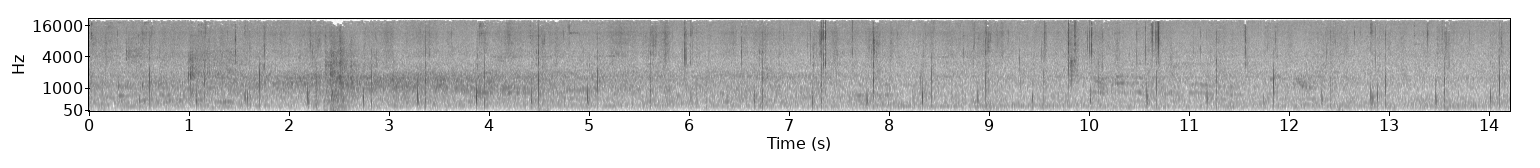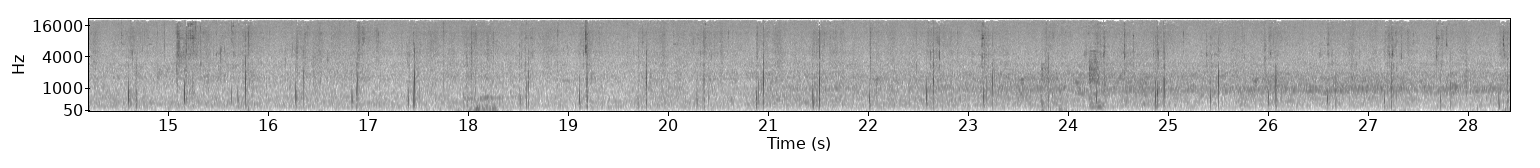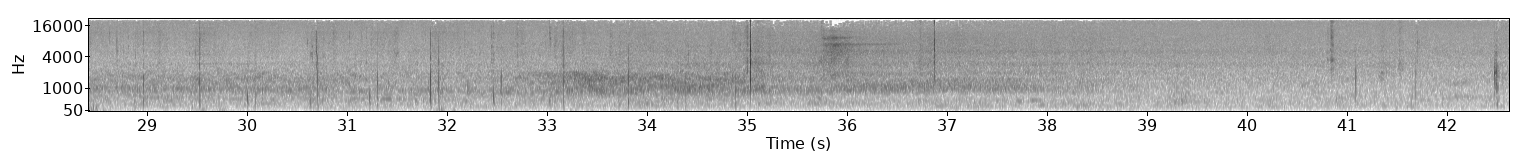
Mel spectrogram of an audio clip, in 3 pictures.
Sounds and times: footfalls 0:00.0 - 0:08.0
wind blowing leaves 0:00.0 - 0:41.3
footfalls 0:15.1 - 0:36.6

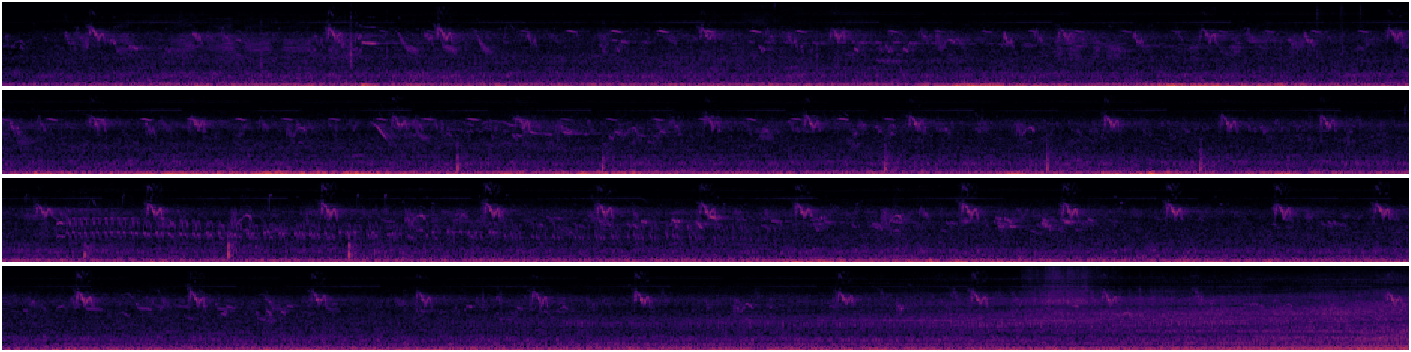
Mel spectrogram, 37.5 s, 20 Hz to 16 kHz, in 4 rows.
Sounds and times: Bird sound 0:00.0 - 0:37.5

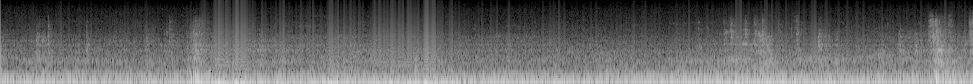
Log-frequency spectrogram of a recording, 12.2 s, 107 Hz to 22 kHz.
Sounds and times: excavator with a hydraulic hammer attachment operating in the distance 0:07.3 - 0:12.1

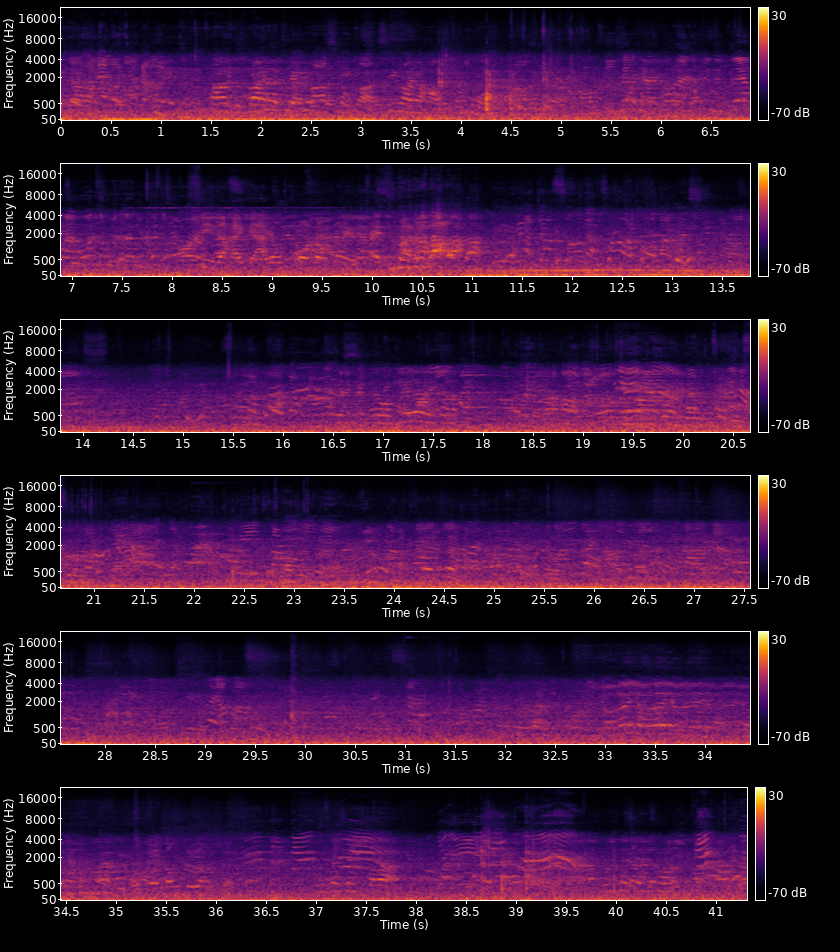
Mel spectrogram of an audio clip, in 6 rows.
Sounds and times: young people are practicing skateboard and dance 0:00.0 - 0:06.7
young people are practicing skateboard and dance 0:37.0 - 0:41.3

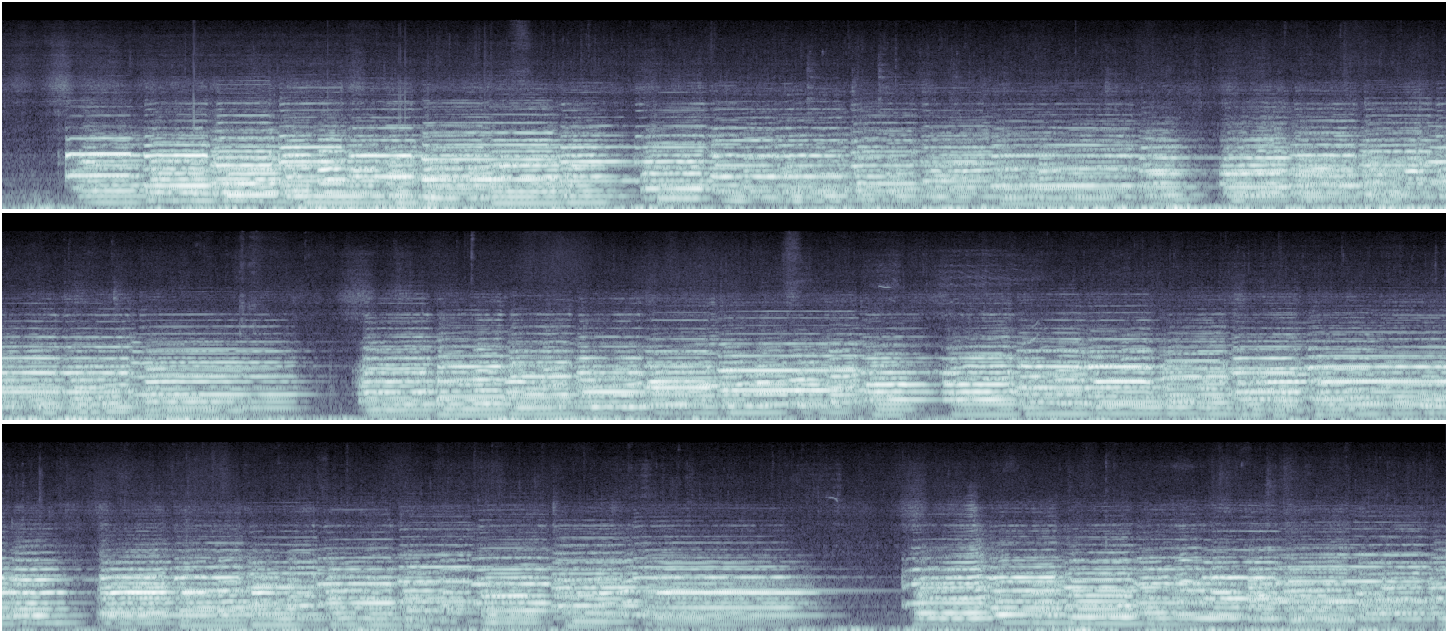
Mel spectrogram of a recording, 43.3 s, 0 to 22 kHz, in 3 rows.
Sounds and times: Brass band 0:00.0 - 0:43.3

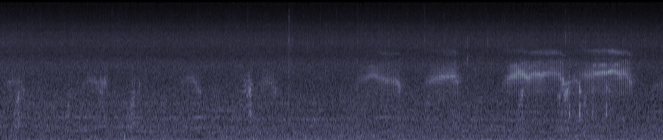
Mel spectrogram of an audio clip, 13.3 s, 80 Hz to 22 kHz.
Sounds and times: a bit of rain 0:00.0 - 0:13.2
wind 0:00.0 - 0:13.2

